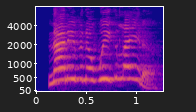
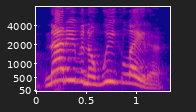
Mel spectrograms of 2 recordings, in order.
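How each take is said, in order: First: "Not even a week later" fast and higher, disbelieving. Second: Said in the usual way. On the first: Shown as a demonstration. Reader repeating the timeline in fast high disbelief.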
